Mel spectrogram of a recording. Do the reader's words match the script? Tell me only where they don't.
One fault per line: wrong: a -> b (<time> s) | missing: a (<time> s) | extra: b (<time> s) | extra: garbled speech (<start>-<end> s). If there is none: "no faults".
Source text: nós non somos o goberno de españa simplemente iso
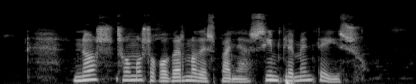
missing: non (1.0 s)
